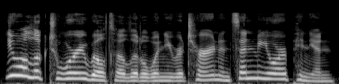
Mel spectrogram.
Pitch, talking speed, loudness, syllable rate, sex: 225 Hz, 265 wpm, -16 LUFS, 6.7 syllables/s, female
